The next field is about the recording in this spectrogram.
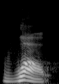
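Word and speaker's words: wow: तो ओ का उच्चारण दोस्तों औ के रूप में करते हैं। देखिएगा डब्ल्यू का व लिखना है। फिर डब्ल्यू का व लिखना है। ओ है तो इसका उच्चारण औ के रूप में करेंगे। वाओ।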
